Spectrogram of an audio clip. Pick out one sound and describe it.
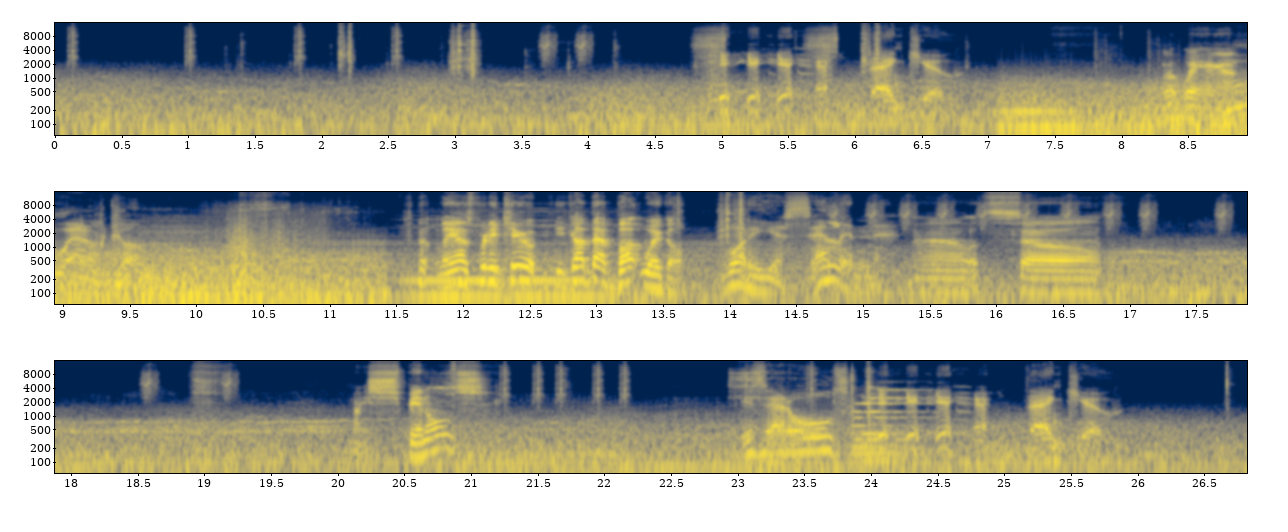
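Game menu clicks and chimes sound as items are chosen.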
